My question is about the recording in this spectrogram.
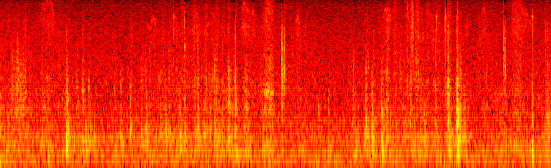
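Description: Scattered faint clicks and light taps from hands handling a metal electronic instrument's case on a workbench.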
